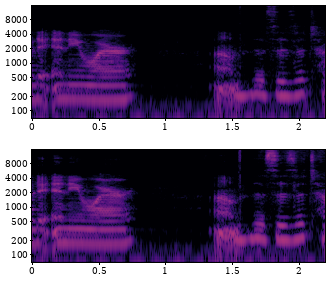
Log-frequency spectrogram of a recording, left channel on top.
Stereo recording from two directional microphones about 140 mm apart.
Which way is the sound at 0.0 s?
30° right (ahead or behind).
